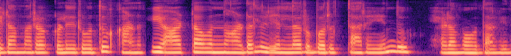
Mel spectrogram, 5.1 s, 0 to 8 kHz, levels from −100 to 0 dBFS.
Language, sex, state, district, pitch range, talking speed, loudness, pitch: Kannada, female, Karnataka, Bellary, 200-220 Hz, 115 wpm, -15 LUFS, 210 Hz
